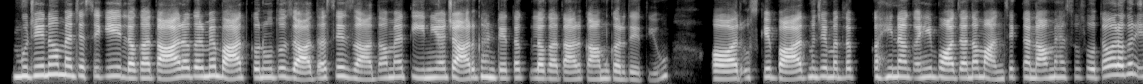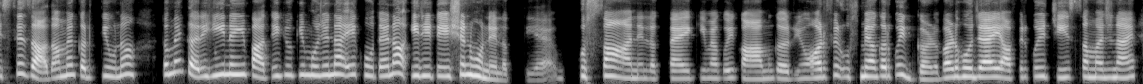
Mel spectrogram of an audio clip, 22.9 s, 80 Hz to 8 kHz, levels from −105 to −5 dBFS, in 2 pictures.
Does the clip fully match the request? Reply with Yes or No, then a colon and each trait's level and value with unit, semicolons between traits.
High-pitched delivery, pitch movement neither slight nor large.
Yes: very high, 255 Hz; average, 3.6 semitones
